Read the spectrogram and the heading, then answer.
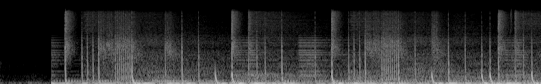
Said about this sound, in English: So now let's try this reverb out on an instrument like, I don't know, maybe a Korg Volca drum.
